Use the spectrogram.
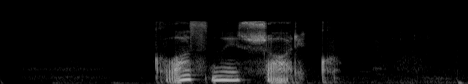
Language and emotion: Russian, sad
